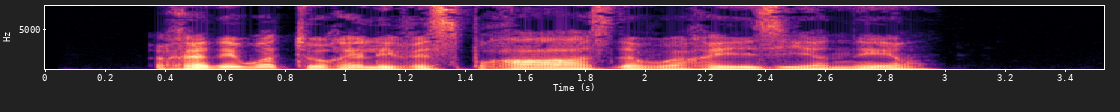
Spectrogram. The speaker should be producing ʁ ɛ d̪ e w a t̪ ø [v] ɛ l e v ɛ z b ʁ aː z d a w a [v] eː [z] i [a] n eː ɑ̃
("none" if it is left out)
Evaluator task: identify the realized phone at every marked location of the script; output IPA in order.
ʁ, ʁ, z, a

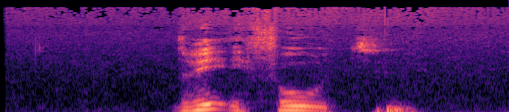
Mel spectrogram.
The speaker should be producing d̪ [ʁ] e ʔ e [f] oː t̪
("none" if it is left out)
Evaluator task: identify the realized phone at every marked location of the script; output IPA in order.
ʁ, f

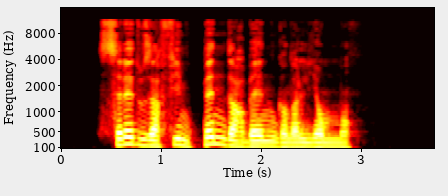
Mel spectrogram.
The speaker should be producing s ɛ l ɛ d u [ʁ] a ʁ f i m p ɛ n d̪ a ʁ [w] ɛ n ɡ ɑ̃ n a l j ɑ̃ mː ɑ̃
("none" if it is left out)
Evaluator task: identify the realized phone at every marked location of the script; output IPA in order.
z, b

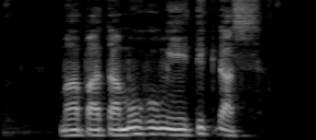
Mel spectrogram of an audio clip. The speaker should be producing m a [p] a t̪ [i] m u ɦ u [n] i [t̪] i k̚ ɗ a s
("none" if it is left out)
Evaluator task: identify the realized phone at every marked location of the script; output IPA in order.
p, a, ŋ, t̪

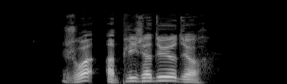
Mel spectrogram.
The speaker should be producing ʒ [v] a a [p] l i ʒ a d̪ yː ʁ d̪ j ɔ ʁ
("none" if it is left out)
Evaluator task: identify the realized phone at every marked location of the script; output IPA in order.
w, p

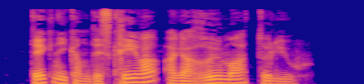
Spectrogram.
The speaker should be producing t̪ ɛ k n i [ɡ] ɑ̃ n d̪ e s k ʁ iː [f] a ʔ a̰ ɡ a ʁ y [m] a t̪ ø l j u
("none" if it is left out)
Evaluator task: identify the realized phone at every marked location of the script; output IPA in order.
k, v, m

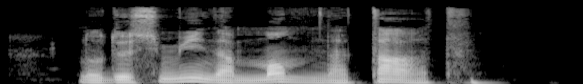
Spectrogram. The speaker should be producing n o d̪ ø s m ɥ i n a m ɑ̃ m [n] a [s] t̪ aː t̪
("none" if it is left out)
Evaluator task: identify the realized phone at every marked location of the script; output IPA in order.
n, none

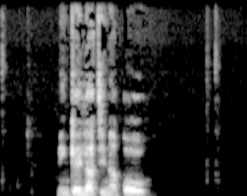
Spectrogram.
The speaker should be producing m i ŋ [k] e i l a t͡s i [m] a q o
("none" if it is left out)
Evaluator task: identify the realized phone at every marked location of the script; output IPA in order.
k, n

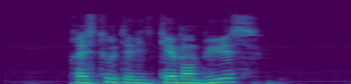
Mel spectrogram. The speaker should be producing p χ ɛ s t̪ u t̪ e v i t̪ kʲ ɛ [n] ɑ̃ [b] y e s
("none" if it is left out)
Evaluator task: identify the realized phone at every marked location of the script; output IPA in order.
m, b

